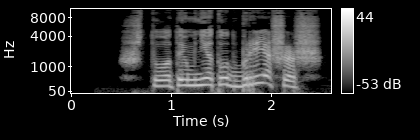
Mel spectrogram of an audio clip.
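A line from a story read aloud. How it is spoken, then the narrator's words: Growl. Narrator (Russian): зарычал Смоловой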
